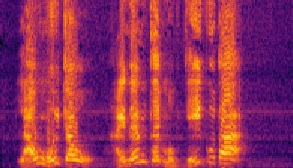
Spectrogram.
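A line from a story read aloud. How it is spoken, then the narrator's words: Excited thunderous shout. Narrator (Vietnamese): Hoa Sĩ Kiệt càng phấn chấn tinh thần, thét lên rồi tiếng thét vang như sấm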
